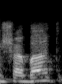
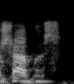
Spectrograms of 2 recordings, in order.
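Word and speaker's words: שבת: En Israel adoptaron la escritura eh yidish, la escritura asquenazía eh y la pronunciación se faradía. Dicen shabbat y no shabas.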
